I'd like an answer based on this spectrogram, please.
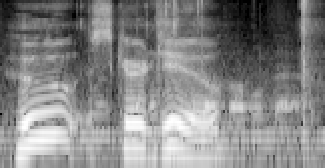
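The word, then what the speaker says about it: Hüsker Dü: Jeremy pointing out it's pronounced Husker Du.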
